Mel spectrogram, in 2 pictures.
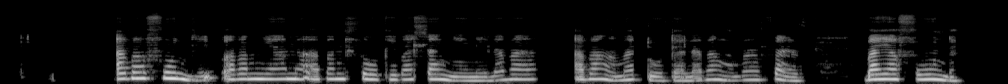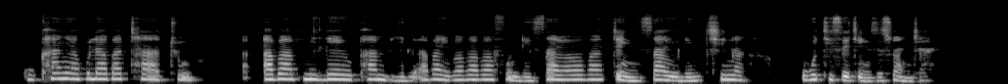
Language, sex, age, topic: North Ndebele, female, 36-49, education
